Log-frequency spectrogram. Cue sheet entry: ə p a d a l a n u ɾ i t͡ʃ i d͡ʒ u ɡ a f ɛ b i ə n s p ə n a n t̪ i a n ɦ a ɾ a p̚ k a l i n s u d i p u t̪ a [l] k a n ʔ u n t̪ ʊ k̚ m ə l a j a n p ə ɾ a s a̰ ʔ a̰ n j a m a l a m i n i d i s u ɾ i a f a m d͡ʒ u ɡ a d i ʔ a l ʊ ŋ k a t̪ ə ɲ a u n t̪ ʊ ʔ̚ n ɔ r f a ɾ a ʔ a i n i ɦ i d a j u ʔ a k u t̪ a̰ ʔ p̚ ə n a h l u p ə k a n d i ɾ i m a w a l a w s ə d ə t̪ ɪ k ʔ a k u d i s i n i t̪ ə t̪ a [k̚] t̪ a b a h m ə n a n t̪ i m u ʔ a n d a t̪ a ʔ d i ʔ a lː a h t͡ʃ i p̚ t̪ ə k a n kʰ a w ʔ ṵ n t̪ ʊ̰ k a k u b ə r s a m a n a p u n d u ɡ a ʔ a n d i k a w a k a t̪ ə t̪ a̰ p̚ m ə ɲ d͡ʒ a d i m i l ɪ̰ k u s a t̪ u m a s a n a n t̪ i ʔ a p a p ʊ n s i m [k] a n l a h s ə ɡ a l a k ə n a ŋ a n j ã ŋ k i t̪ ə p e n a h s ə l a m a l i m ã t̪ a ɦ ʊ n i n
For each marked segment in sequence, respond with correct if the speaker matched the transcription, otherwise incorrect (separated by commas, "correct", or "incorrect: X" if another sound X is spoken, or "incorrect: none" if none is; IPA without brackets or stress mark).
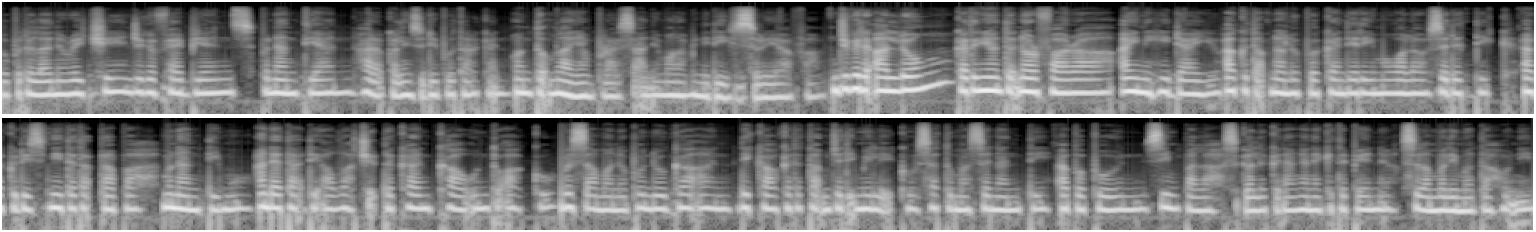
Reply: incorrect: r, incorrect: p̚, incorrect: p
